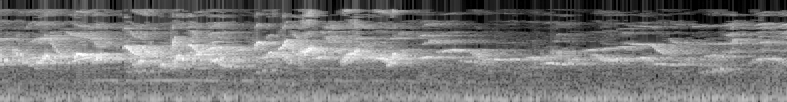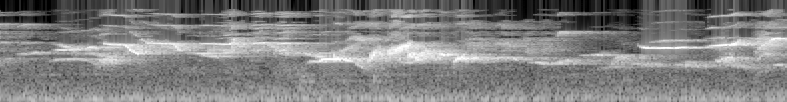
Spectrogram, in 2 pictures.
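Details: Old forest-caught Oriental magpie-robin singing loudly: a rich, continuous jumble of varied whistles, trills and scratchy notes, a brief softer stretch midway, then further bursts ending in a rising high whistle.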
